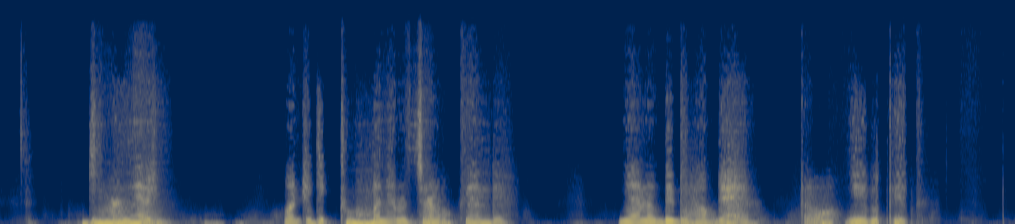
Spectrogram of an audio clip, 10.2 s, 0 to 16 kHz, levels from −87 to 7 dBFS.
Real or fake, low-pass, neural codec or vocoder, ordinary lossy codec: fake; 14.4 kHz; codec, 44.1 kHz, 0.9 kbps, DAC; none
